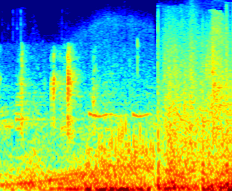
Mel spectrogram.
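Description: Cannons firing in a cannon room of the video game Isopod: A Webbed Spin-off, a dense stream of overlapping booms and pops running steadily, with brief tonal game blips layered over the top.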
